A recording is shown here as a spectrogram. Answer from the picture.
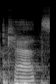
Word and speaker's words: Katz: My name is Katz. That's spelled K A T as in Tom.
